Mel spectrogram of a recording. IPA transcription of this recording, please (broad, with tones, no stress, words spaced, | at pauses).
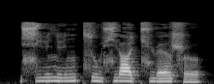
ɕi˥li˥n t͡su˥˩ɕjä˥ t͡ɕɥɛ˥ʂɤ˨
